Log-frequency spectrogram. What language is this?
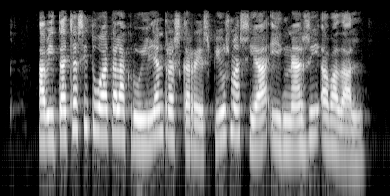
Catalan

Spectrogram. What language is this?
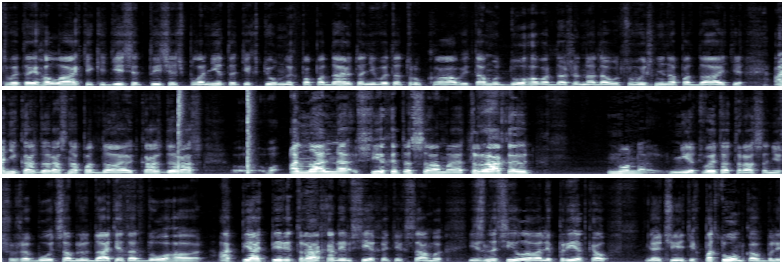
Russian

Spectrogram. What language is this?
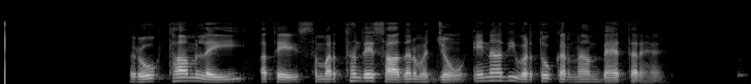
Punjabi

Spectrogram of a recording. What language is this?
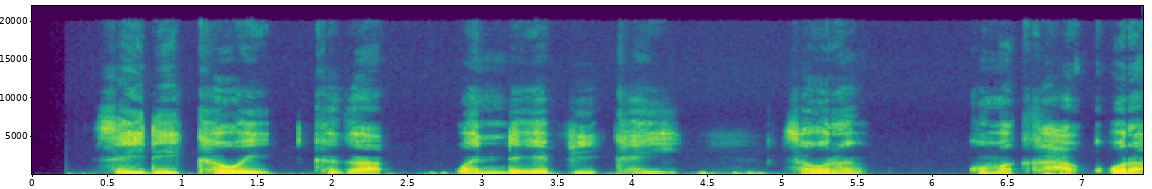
Hausa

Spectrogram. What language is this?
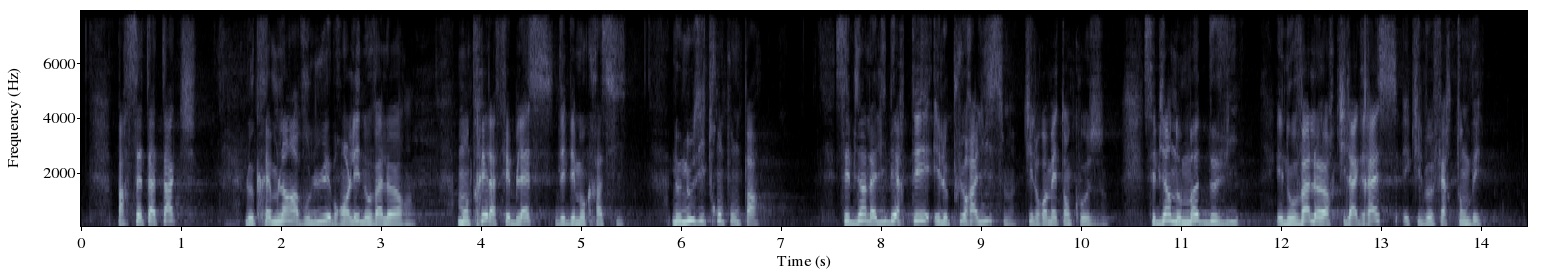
French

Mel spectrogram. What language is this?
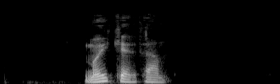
Mari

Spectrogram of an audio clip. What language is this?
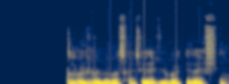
Pashto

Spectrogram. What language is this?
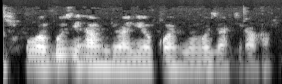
Swahili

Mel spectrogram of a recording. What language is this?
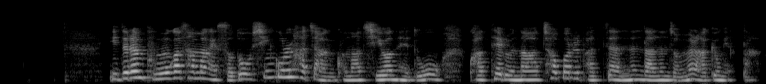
Korean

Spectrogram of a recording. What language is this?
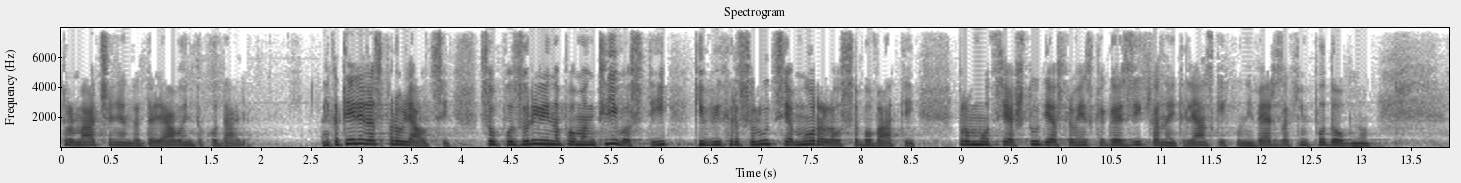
Slovenian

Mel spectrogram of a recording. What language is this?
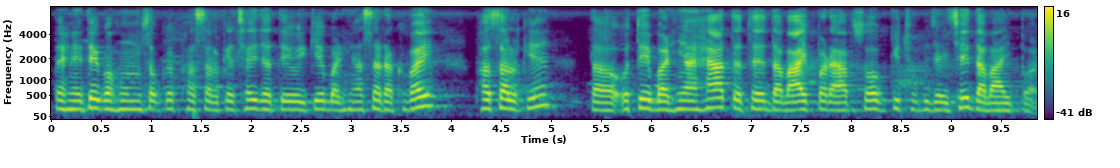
Maithili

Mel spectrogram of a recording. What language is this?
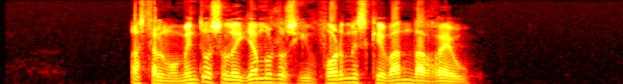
Asturian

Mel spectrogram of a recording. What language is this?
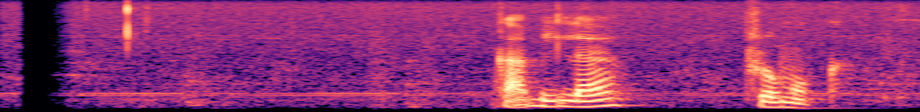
Bangla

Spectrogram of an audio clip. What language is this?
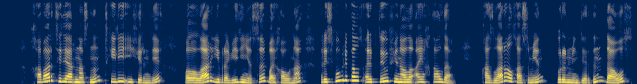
Kazakh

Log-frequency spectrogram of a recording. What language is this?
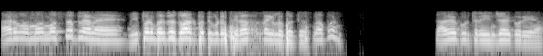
Marathi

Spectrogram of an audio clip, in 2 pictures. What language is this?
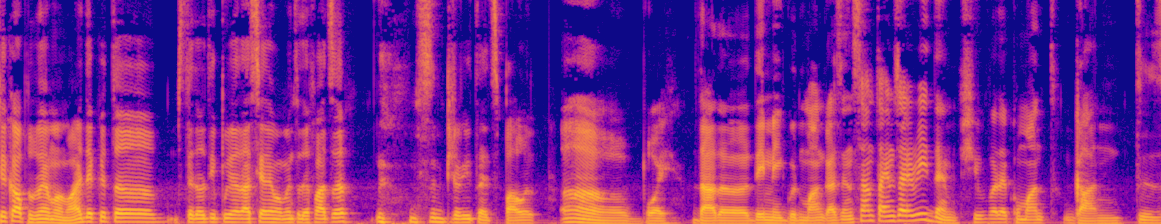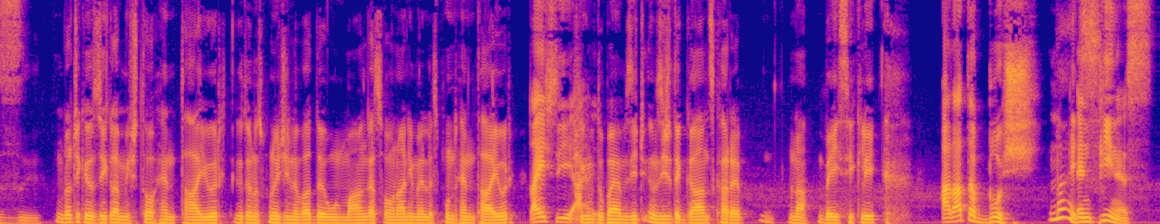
Romanian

